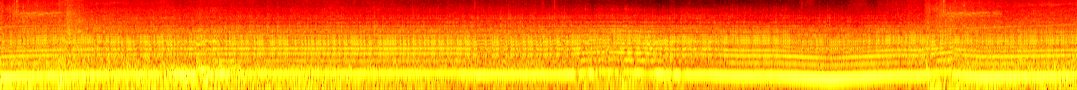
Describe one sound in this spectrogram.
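Tyres rumble over rough dirt.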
